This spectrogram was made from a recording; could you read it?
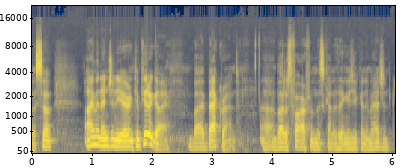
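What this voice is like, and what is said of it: Scottish-born, English-educated accent. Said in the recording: “You probably can guess from my accent that I wasn't born here. I was actually born in Scotland, educated in England”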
